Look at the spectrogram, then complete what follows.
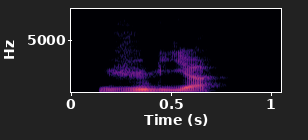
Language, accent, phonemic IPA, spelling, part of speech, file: French, France, /ʒy.lja/, Julia, proper noun, LL-Q150 (fra)-Julia.wav
- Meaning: a female given name from Latin, equivalent to English Julia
